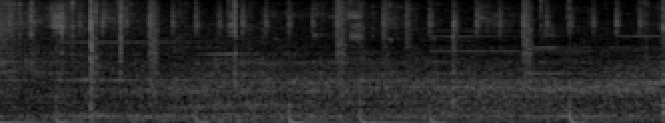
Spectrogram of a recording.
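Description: Background music with a steady beat: deep bass notes and light ticking percussion, two to three ticks a second.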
